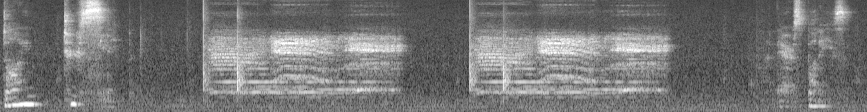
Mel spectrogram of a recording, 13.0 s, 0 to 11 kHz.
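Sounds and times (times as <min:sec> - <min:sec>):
recorded sheep bleating from small speaker: 0:07.2 - 0:10.1.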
